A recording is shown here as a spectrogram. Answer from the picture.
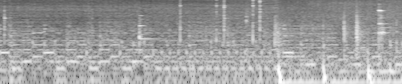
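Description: Spiced chickpeas frying in a metal pot, sizzling with scattered crackles and a few utensil clinks, under background music with a melody of short notes. The crackling grows denser toward the end.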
